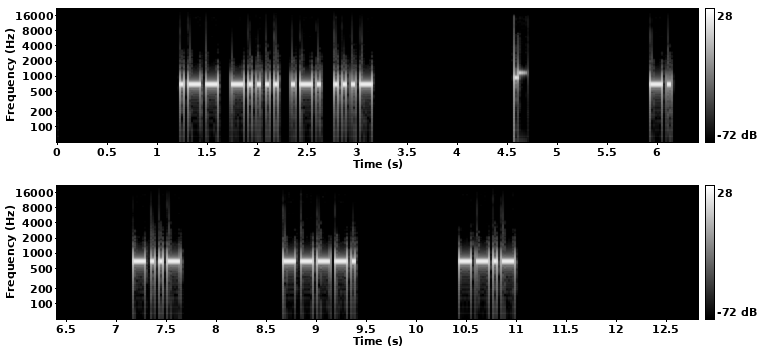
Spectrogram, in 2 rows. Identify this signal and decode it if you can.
Morse code, heard as a keyed tone, about 28 wpm, spaced as for 12 wpm, 700 Hz. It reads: W6RV NX9Q
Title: USA Call Signs - 4 Characters - 8x Character Spacing - 28wpm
